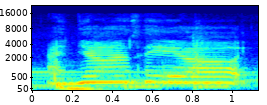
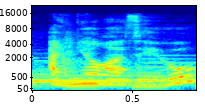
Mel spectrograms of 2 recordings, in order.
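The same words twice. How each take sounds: First: The voice is soft, gentle and calm. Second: The voice is low-pitched and fairly deep. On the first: The speaker calls it right. "여성스러우면서도 이렇게 좀 조근조근한 차분한 느낌" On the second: The speaker calls it wrong. "제 목소리 자체가 중저음 느낌의 여자 목소리인 거예요"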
